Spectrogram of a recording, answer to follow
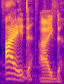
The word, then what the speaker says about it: I'd: You'll notice that we don't say I would recommend. Right. We use the contraction I'. I'd I'd recommend.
